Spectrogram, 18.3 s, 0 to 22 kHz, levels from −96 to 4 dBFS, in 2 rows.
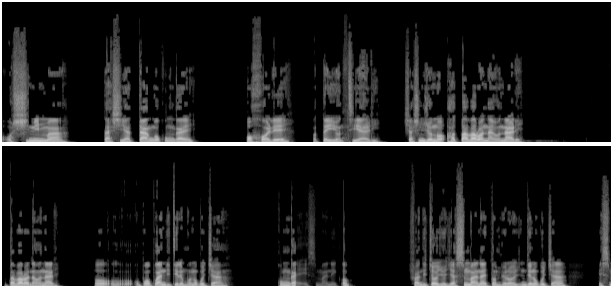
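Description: It's a speech clip with an audio dropout to a faint residue from 13.53 to 14.26 s: the speech abruptly collapses for about 0.72 s, leaving only a faint leak roughly 25 dB down, then snaps back, likely a brief signal loss upstream while the path stayed live.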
